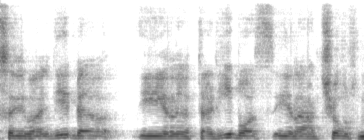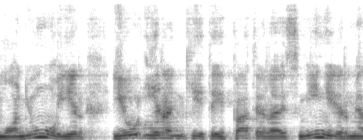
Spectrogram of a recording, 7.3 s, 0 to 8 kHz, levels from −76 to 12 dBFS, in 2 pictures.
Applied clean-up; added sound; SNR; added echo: neural mask model DeepFilterNet 3.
